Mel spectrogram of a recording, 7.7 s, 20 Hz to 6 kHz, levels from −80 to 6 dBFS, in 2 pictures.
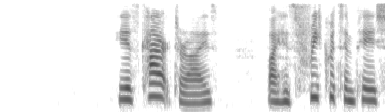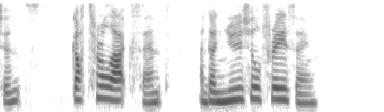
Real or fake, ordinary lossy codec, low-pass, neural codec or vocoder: real; AAC, 48 kbps; 5.4 kHz; none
